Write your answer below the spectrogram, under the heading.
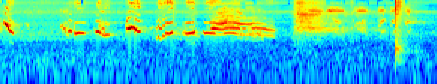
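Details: White-rumped shama (kacer) singing to provoke other shamas: quick repeated whistled slurs building into a warbled trill, then a harsh noisy burst and a sharp click.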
